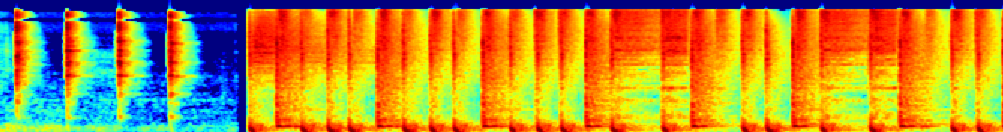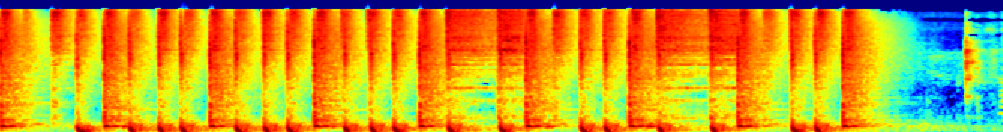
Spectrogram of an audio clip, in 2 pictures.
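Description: Electronic drum kit playing a solo rock groove of kick, snare and hi-hat, after a count-in of a few clicks. The groove stops just before the end.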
